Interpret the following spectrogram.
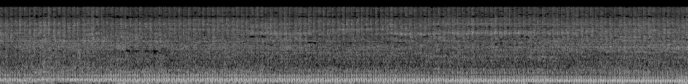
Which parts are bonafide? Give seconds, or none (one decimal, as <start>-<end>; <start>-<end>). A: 0.0-6.9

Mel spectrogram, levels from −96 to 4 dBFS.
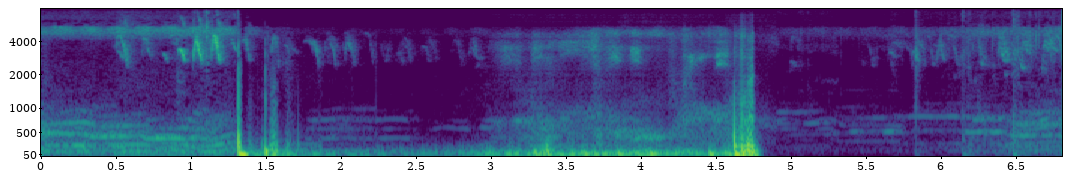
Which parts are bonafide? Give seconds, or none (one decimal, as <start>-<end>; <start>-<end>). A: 0.0-3.0; 4.9-6.8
